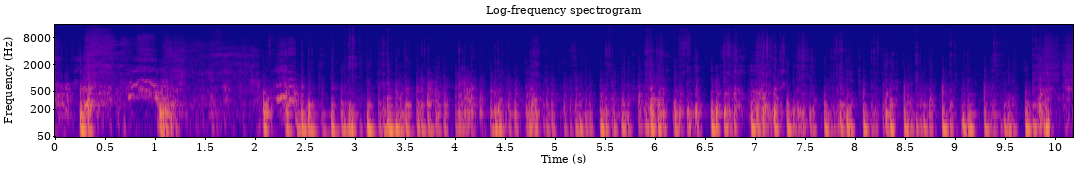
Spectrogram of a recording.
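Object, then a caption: Inflated latex balloon. An inflated light blue latex balloon, hollow and air-filled, is held in front of a microphone and tapped and scratched with long nails and fingertips. Quick, dense taps land as deep, hollow thumps, with scratchy rubbing sliding between them. The result is a steady, bassy, muffled drumming with little high end.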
